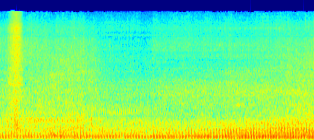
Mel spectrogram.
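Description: Steady low hum of a small engine running at idle, with a brief burst of noise about a third of a second in.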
